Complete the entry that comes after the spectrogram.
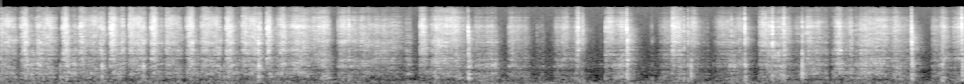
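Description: A thin folded paper instruction leaflet held in one hand is scratched and rubbed with a thumbnail, producing a dry, bright rasping texture. The sound comes as a continuous run of quick scratches with little low end and very short decay.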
